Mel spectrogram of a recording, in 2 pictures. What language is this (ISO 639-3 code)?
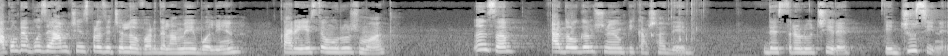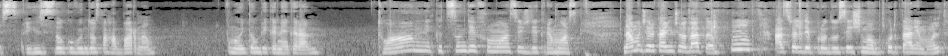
ron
